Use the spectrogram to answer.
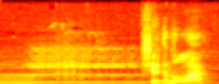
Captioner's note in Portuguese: ovelha berra novamente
